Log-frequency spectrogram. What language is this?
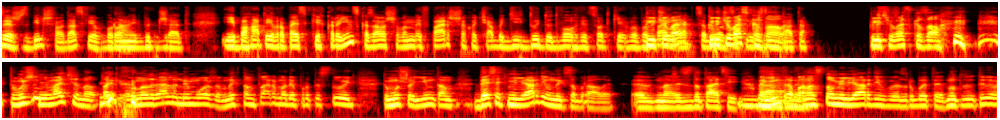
Ukrainian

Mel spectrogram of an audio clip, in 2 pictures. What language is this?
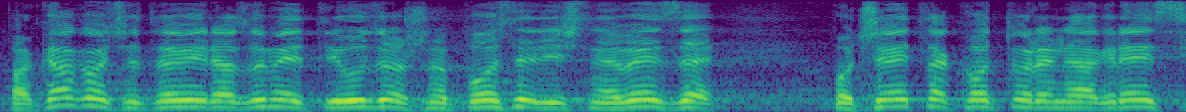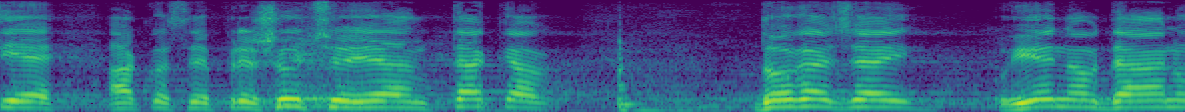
Croatian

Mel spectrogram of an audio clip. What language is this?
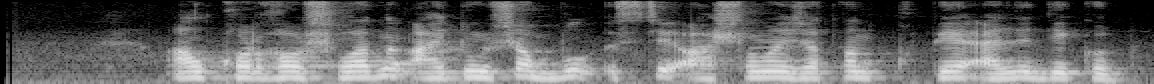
Kazakh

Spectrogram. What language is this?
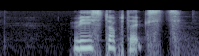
Norwegian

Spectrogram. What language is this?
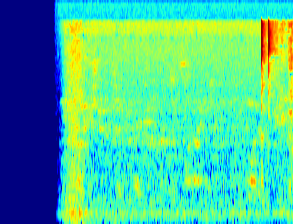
Huarijio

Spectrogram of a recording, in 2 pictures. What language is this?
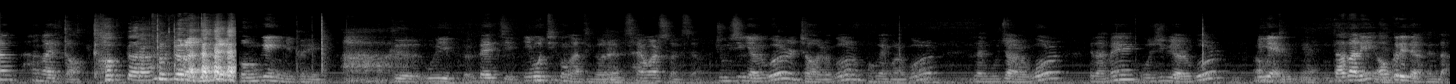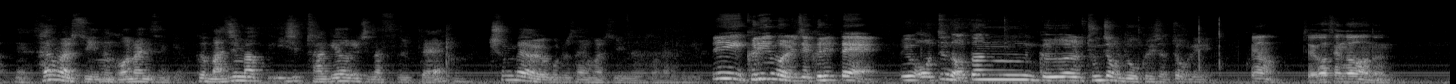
Korean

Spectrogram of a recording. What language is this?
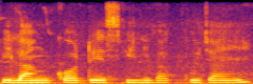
Odia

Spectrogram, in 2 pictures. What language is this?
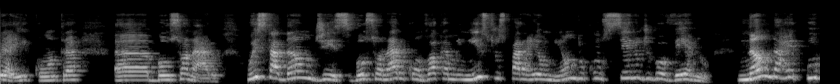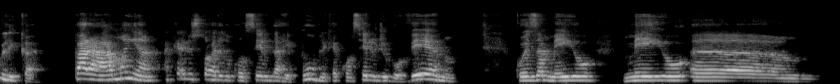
Portuguese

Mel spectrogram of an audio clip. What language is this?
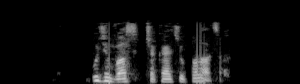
Belarusian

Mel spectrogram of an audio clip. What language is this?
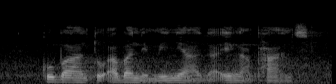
Zulu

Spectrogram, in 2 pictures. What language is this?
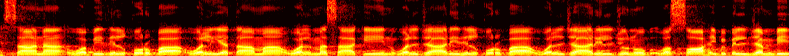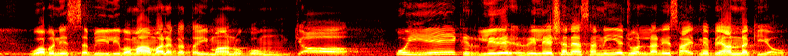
Urdu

